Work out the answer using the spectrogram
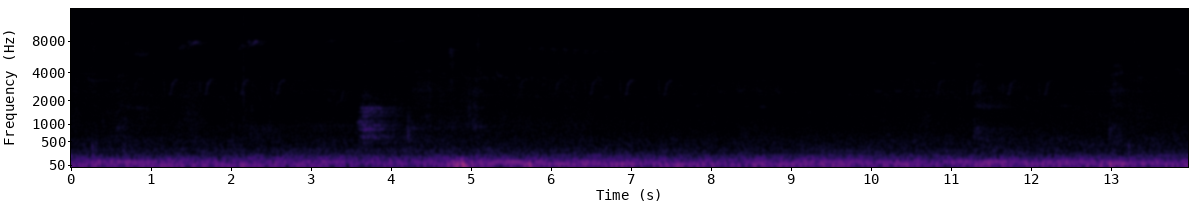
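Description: Small birds chirping over and over above a steady low rumble, with a brief pitched sound about four seconds in.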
